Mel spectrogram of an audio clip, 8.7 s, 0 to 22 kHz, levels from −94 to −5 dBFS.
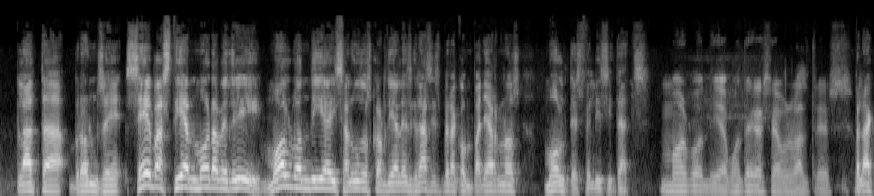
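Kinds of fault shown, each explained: Comfort noise in place of the background: right at the start, from about 0.01 to 0.13 s, the quiet background (about 41 dB below the loud parts) gives way for roughly 120 ms to a smooth, detail-free hiss about 4 dB off the real background's level before the true background returns. This is likely discontinuous transmission in a codec such as Opus DTX, where the sender pauses during silence and the receiver fills the gap with synthetic, roughly shaped noise.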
